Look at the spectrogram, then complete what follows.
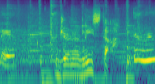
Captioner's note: in Portuguese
